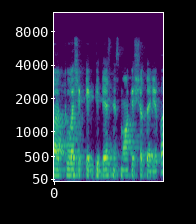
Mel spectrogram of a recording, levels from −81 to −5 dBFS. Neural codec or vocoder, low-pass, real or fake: none; 7.2 kHz; real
